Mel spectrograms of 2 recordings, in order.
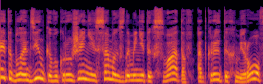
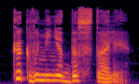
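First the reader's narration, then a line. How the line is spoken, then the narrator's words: Deafening growl close by. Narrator (Russian): прорычал Наум над ухом, чуть не оглушив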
